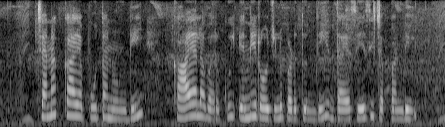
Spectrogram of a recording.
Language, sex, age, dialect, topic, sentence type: Telugu, female, 18-24, Southern, agriculture, question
